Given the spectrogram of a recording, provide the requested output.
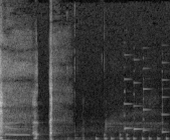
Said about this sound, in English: I pass the joint to Matt and cough a little bit.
